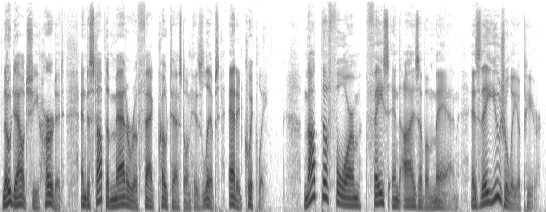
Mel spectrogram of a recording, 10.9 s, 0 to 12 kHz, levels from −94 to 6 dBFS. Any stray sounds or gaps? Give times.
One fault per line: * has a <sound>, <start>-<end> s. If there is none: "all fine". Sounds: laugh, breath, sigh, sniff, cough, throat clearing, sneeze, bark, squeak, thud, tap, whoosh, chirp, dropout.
all fine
